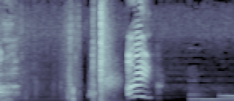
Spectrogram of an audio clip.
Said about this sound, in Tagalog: Sumusobra na kayo matanda kayo ah! Isa pang sampal nyo sa akin, ikukulong ko kayo sa banyo.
